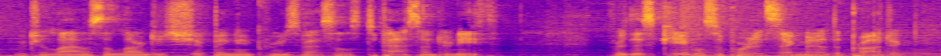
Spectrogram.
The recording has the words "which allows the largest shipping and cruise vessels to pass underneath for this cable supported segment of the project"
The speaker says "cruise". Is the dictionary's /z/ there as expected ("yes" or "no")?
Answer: yes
